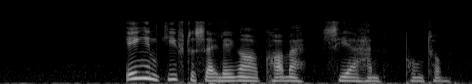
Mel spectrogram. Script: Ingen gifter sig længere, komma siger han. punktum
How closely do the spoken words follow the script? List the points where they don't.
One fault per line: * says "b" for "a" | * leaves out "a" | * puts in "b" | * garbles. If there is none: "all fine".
all fine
